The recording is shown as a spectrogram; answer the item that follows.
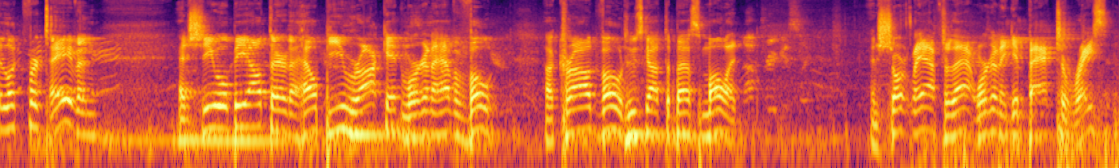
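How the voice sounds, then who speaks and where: A man's voice: high voice, bright, forceful tone, slight background noise. A man announcing a live motorsport event, bantering and joking with his co-host. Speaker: race announcer.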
